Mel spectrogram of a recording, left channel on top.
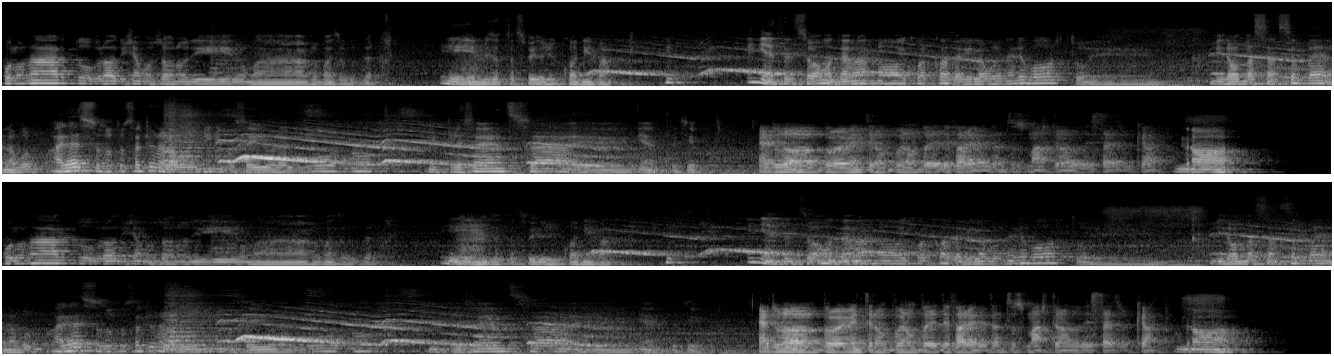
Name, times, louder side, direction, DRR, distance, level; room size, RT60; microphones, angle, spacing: voice 1, 0.0-3.9 4.4-6.1 6.6-6.7 7.4-11.6 12.1-20.3 25.0-25.5, left 3 dB, 75° left, 7 dB, 0.7 m, -28 dB
sound 1, 2.1-21.1, left 2 dB, 35° left, 0.7 m, -29 dB
voice 2, 4.5-4.9 11.9-12.0 20.9-24.8, right 2 dB, 40° right, 6 dB, 0.7 m, -27 dB
8.2 x 5.0 x 3.5 m, 0.94 s
head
